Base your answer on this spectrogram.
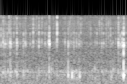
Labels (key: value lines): label: ambient
recorder: HydroMoth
